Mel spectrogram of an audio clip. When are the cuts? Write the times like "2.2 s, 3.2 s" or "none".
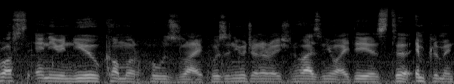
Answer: none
